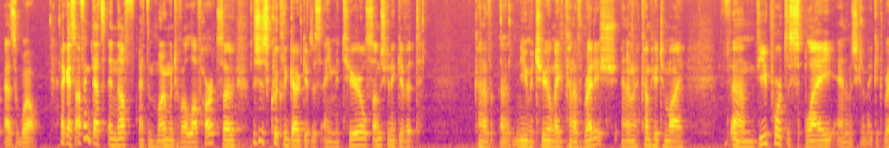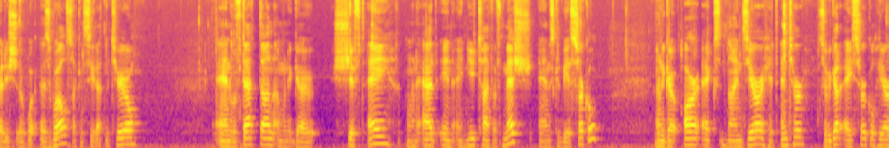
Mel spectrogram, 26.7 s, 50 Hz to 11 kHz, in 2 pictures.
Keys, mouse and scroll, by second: 1.4 KP_1, 4.1 click, 5.0-5.3 scroll down 1, 5.3-6.3 scroll up 1, 6.3 click, 9.1-11.8 scroll down 1, 11.8-12.9 drag, 12.2-12.8 scroll down 1, 14.3 scroll down 1, 14.5 alt+a, 14.7-16.8 middle drag, 16.8 KP_1, 17.5-18.8 scroll up 1, 18.8 shift+a, 26.1 g.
